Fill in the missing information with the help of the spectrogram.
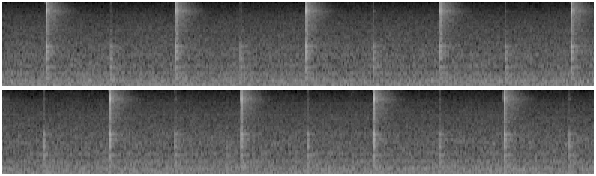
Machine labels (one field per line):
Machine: valve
